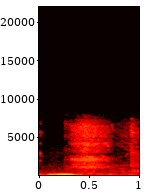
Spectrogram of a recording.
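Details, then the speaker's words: Pet Harley, laid out asleep behind a chair during a live podcast (host also says cat snoring), audible over the conversation; snoring. "Yeah, I was wondering if you guys could hear that, because I could definitely hear it. And little Patty was like, "What is that snoring sound?""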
